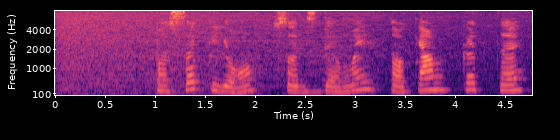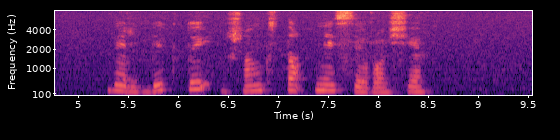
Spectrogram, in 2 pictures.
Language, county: Lithuanian, Panevėžys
